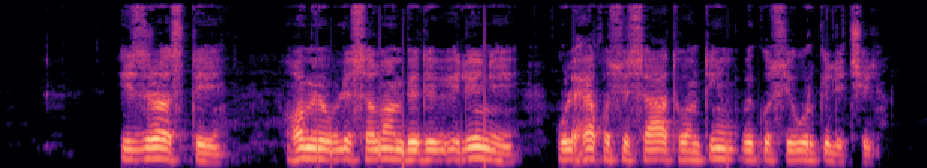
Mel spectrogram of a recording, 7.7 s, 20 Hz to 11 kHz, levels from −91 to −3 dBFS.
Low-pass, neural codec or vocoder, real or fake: 9.9 kHz; none; real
